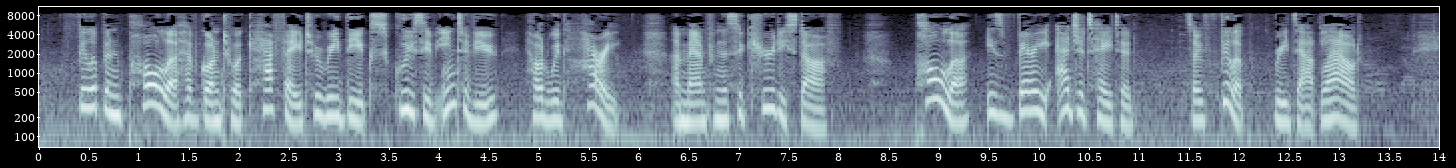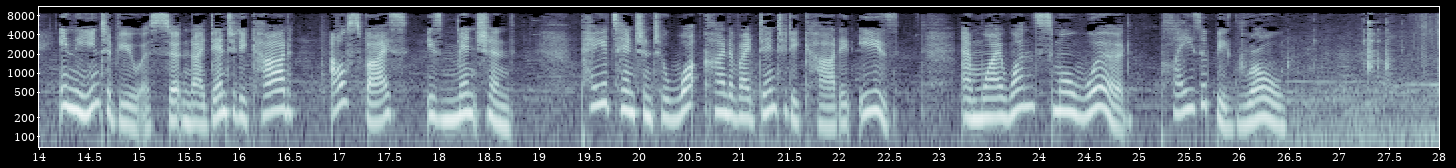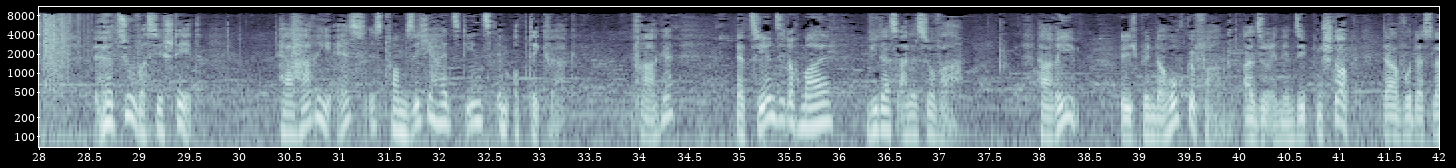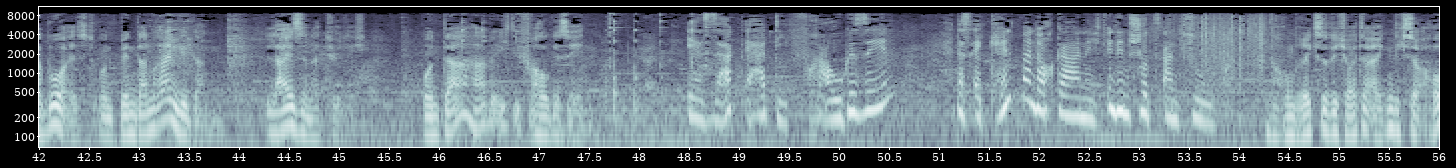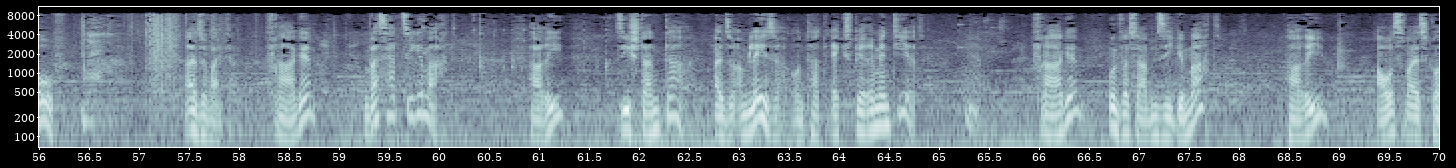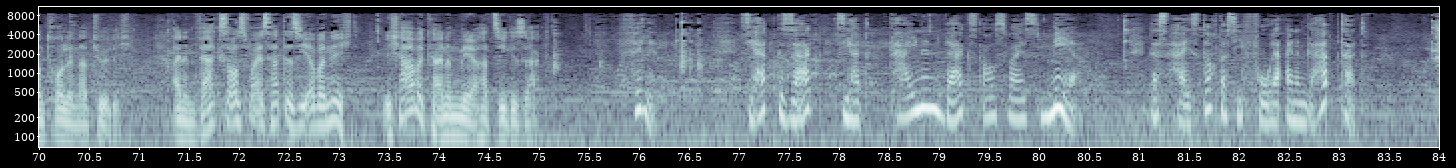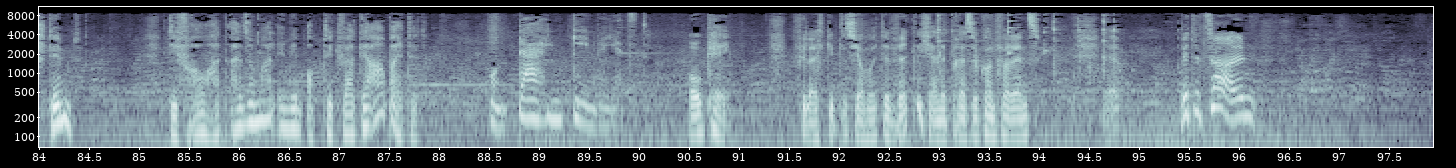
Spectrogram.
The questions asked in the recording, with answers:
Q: Pay attention to what kind of identity card it is and why one small word plays a big role.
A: It means that the woman must once have had a factory identity card, and thus that she used to work in the optics factory.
